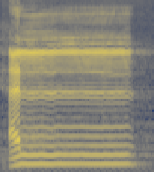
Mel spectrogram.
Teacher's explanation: Maksudnya pada huruf lam udara menyimpang dari arah kanan dan kiri. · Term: inhiraf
